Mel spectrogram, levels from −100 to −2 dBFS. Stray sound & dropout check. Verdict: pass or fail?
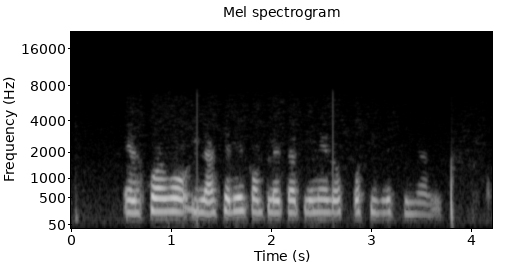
pass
